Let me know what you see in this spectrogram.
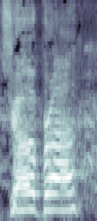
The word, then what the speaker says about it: Chopra: She's like, I mean, we love Tyler Perry, we love him, but really, not Gandhi, not even Oprah, or Deepak Chopra, which rhymes with Oprah.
